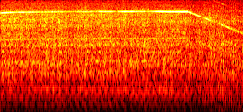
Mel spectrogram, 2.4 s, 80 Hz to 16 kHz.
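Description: A Makita HR2470X5 rotary hammer drill runs at full speed with a steady, loud, dense motor whine, close up, winding down slightly at the very end, with no talk.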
